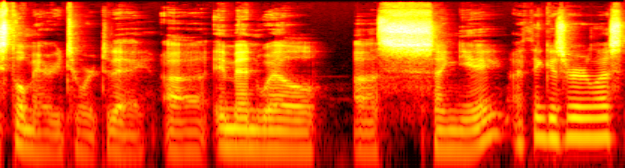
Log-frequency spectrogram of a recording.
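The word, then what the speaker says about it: Emmanuelle Seigner: both star co-star really, Emmanuelle Sagnier. I think is how you pronounce that name. It's French. Sounds French to me.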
